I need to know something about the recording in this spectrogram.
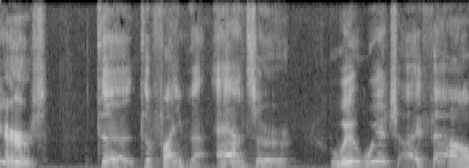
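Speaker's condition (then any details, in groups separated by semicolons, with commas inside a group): Cerebral palsy; from birth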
